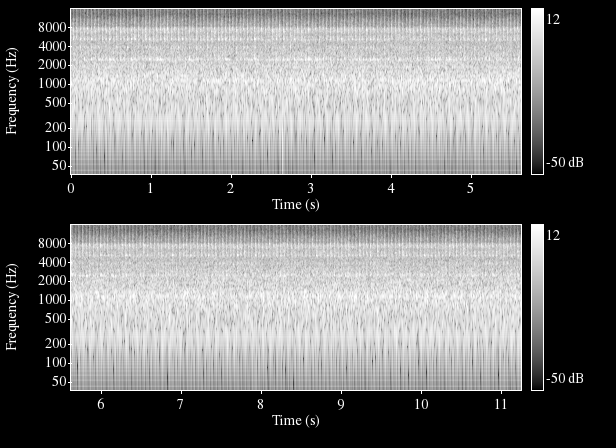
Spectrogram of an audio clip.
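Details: MTD push mower with a replacement overhead-valve single-cylinder engine and new blade: steady high-speed run with an even exhaust beat and no knocks or misses; healthy.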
